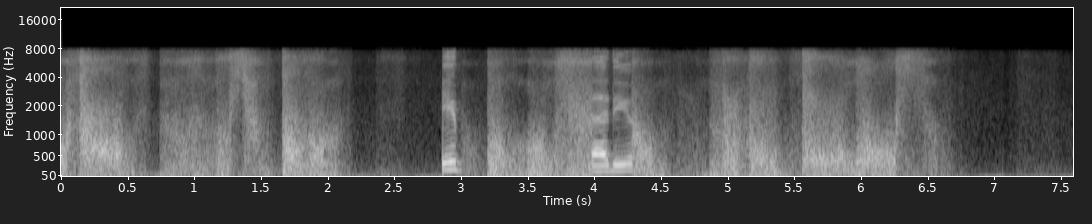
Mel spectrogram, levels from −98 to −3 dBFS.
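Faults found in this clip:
Speech replaced by steady comfort noise at 0.00–2.86 s, 3.00–3.98 s and 4.28–7.60 s. Likely sound dropped by the voice detector, muting quiet speech as background. Band stops at 8 kHz, consistent with G.722.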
